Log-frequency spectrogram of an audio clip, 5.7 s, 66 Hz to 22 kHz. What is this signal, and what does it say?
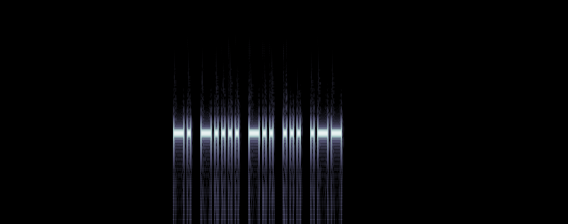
Morse code, heard as a keyed tone, about 36 wpm, 700 Hz. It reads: N6DSW
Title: USA Call Signs - 5 Characters - Repeated 3x - 35wpm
